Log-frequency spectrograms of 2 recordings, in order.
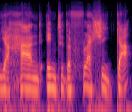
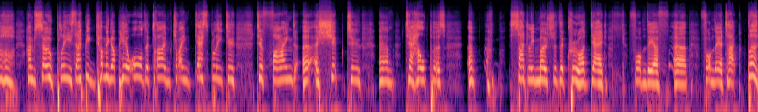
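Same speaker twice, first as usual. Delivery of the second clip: upset and anxious, higher pitch; 9 semitones higher, 4 dB louder than usual. Voicing a ragged, blood-stained survivor asking for healers: distressed. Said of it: "he seems to be, um, distressed".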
